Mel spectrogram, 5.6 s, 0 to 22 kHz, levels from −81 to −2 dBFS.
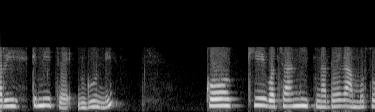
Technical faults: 4-bit ADPCM compression

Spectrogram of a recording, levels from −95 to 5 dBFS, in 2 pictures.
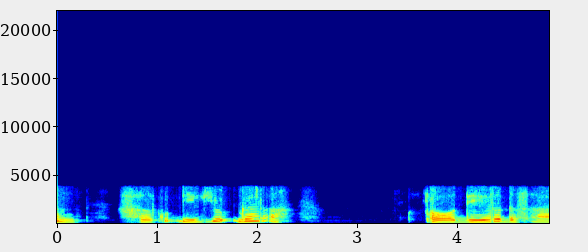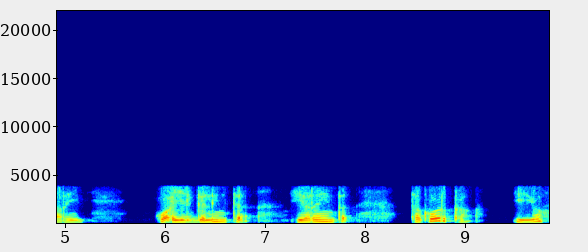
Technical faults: VoIP packet loss concealed by the speech codec

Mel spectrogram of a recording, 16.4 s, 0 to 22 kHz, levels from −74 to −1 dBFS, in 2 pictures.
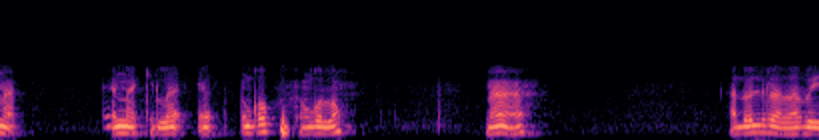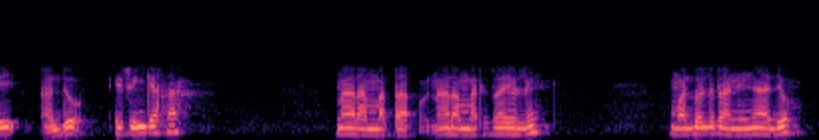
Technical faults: packet loss with pitch repetition

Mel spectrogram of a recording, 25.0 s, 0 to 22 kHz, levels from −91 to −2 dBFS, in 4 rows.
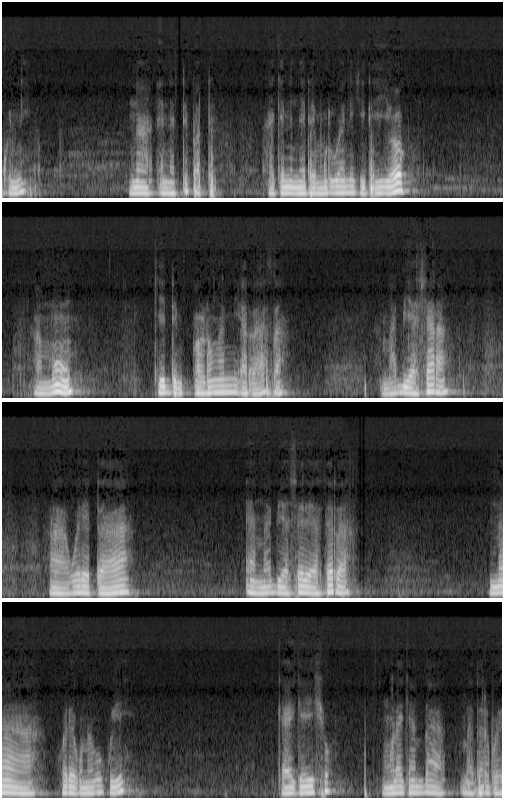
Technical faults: lost packet rebuilt from error correction; short concealed packet loss

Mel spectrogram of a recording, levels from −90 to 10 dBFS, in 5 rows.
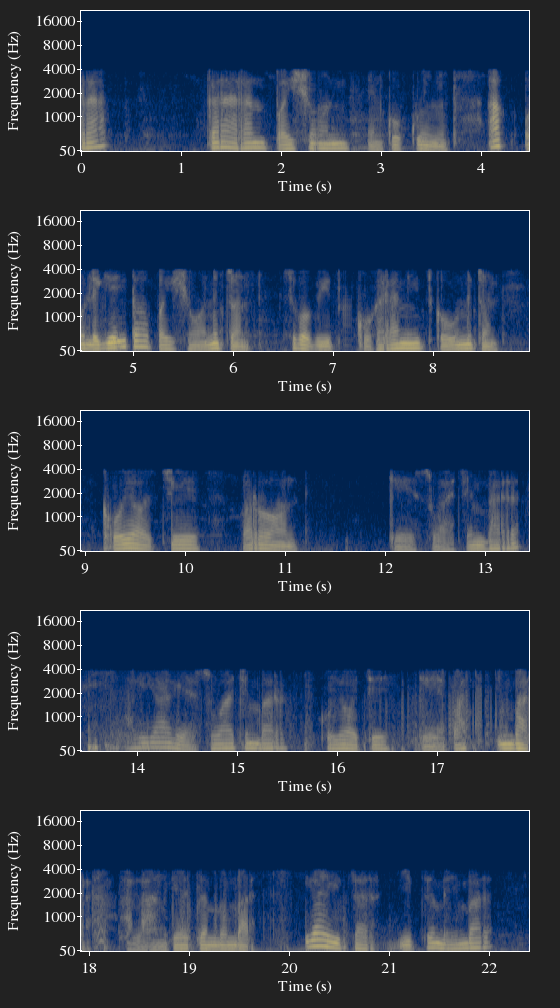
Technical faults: GSM full-rate codec; lost GSM frames

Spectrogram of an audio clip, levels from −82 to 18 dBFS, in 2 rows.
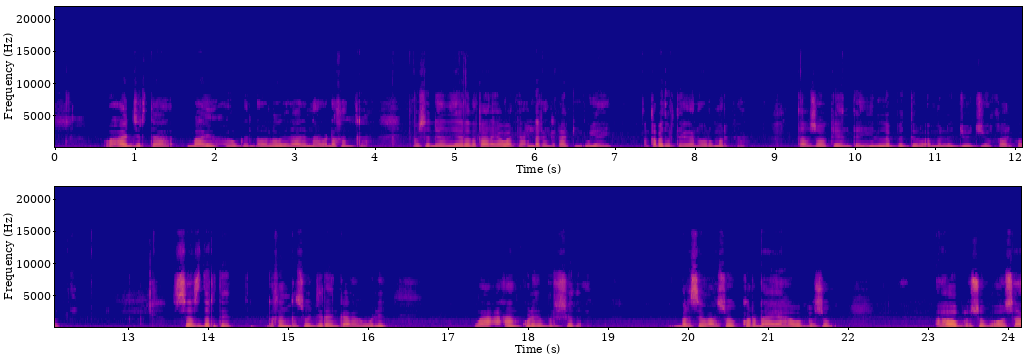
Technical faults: time-stretched section

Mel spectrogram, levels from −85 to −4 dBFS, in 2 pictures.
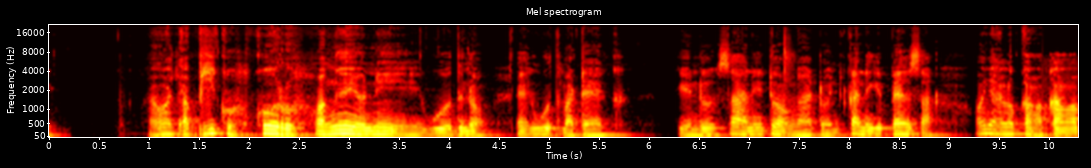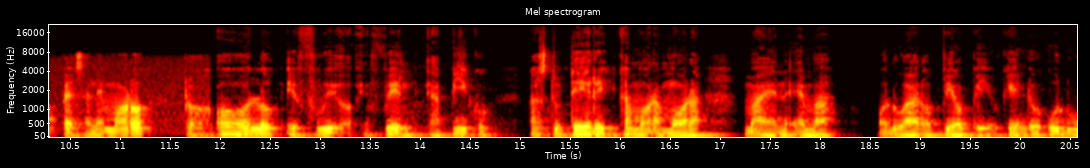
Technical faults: input switched to a poorer device

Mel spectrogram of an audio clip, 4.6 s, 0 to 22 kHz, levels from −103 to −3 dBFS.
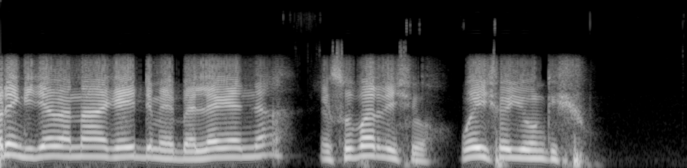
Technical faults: Bluetooth SBC compression

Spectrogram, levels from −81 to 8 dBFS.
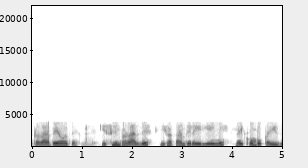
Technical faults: packet loss with last packet repeated

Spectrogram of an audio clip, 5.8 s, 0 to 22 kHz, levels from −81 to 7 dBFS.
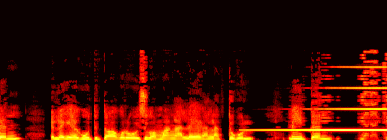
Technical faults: transcoding between lossy codecs; loudspeaker feedback squeal

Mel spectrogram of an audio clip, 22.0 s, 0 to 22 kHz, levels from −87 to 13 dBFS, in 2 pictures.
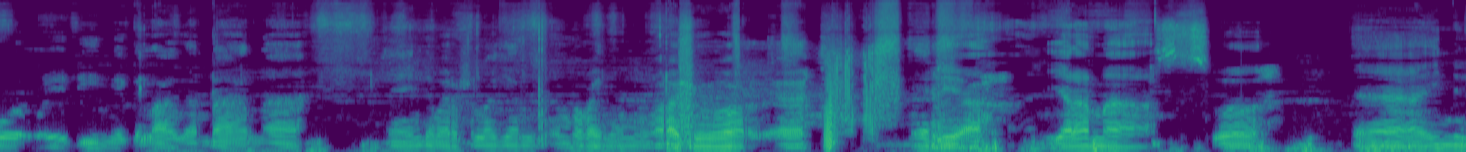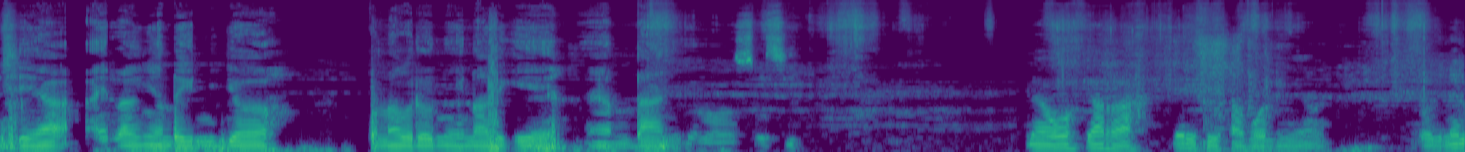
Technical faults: de-emphasis applied wrongly

